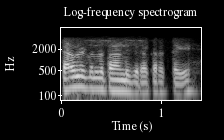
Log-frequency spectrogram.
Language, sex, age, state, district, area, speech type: Kannada, male, 30-45, Karnataka, Mandya, rural, conversation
